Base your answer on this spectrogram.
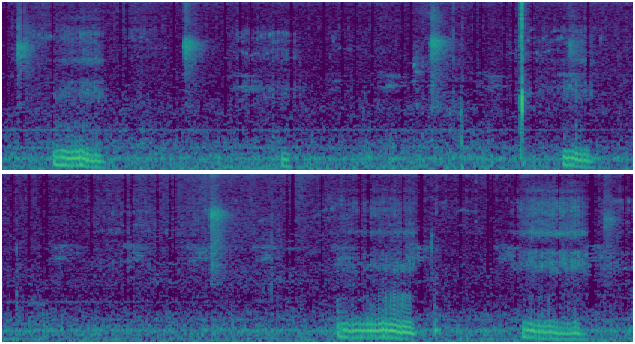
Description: Elio is a silly cat and we caught this funny cat snoring yesterday.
